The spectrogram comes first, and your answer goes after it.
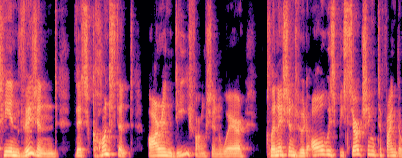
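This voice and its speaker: A man speaking as an expert interview guest in a deliberate, explanatory way. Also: fairly high pitch. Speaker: guest expert, physician researcher.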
